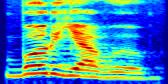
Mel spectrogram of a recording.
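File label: "бӧръявыв", Komi, female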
